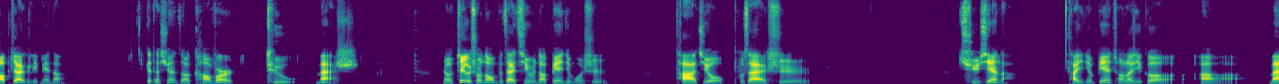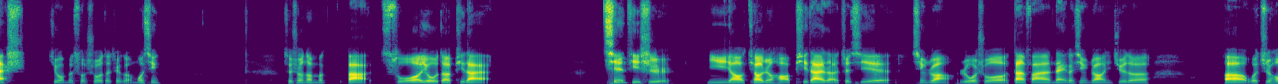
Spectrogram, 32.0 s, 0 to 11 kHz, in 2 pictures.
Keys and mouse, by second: 7.1-9.1 drag, 9.1-12.1 middle drag, 15.9-19.7 ctrl+middle drag, 19.7-21.2 drag, 22.3-24.6 drag, 24.6-25.3 ctrl+middle drag, 25.3 a, 25.4 a, 25.6-31.6 middle drag.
